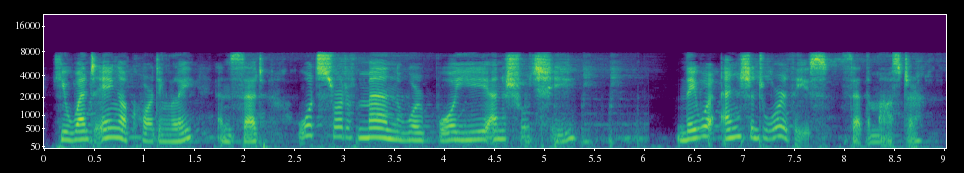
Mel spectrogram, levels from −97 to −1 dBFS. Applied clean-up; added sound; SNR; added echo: neural separator model SepFormer DNS4.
